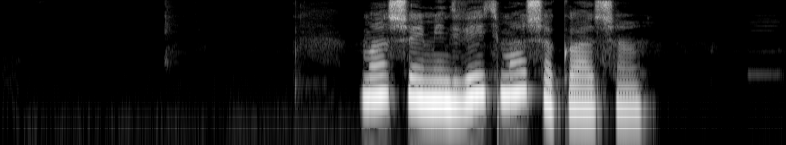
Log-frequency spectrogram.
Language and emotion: Russian, neutral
